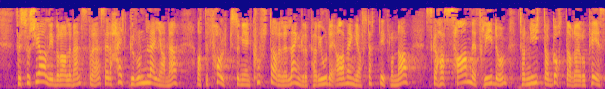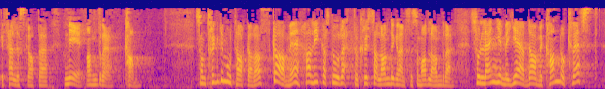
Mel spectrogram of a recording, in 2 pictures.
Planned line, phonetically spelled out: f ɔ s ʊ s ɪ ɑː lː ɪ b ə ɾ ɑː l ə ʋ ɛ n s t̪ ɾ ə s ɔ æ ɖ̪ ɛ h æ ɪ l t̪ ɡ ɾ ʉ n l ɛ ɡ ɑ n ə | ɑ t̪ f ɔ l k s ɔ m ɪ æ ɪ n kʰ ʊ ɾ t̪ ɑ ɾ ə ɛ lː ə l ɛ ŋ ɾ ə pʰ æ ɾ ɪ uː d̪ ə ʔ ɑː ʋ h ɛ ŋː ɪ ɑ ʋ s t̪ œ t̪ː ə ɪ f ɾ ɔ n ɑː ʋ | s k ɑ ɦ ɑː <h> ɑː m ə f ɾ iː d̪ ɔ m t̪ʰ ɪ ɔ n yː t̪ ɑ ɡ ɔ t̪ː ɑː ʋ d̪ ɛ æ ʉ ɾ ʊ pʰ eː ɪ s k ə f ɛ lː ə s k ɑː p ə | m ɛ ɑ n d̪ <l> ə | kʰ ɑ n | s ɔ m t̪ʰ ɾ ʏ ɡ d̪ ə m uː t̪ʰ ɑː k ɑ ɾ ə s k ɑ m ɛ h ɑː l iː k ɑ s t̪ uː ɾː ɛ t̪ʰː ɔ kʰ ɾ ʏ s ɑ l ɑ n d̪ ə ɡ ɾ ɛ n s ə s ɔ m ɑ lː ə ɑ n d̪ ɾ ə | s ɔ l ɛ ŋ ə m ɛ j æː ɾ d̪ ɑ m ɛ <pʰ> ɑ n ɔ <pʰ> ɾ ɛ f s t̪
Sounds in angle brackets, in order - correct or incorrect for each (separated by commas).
incorrect, incorrect, incorrect, incorrect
